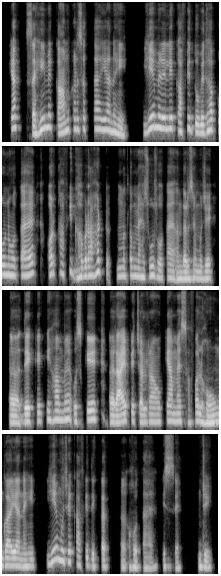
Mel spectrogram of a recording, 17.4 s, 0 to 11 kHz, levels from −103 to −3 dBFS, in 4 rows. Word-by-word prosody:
क्या 230 Hz, +2 st, +6 dB, 0.3 s
सही 140 Hz, -, +3 dB
में 250 Hz, +1 st, 0 dB
काम 155 Hz, +7 st, +2 dB
कर 210 Hz, 0 st, -2 dB
सकता 215 Hz, +1 st, -5 dB
है 215 Hz, -1 st, 0 dB
या 205 Hz, -1 st, +1 dB
नहीं। 145 Hz, -, 0 dB, 0.4 s
ये 210 Hz, +12 st, +3 dB
मेरे 245 Hz, -2 st, +4 dB
लिए 225 Hz, 0 st, +2 dB
काफ़ी 175 Hz, +6 st, -1 dB
दुविधापूर्ण 185 Hz, +3 st, 0 dB
होता 175 Hz, -1 st, -1 dB
है। 190 Hz, +4 st, +2 dB, 0.3 s
और 200 Hz, +3 st, +2 dB
काफ़ी 210 Hz, +3 st, -5 dB
घबराहट 170 Hz, -, 0 dB, 0.2 s
मतलब 165 Hz, +1 st, -3 dB
महसूस 160 Hz, +1 st, -1 dB
होता 135 Hz, -1 st, -5 dB
है 125 Hz, -2 st, 0 dB
अंदर 115 Hz, +1 st, +2 dB
से 125 Hz, +3 st, -2 dB
मुझे 125 Hz, +1 st, -1 dB, 0.3 s
अ, -, -, +3 dB
देख 130 Hz, +3 st, +4 dB
के 150 Hz, -, -1 dB
कि 150 Hz, +3 st, -4 dB
हाँ, 170 Hz, +2 st, +1 dB
मैं 170 Hz, +2 st, +1 dB
अ, -, -, -5 dB
उसके 145 Hz, +5 st, +4 dB, 0.4 s
राय 125 Hz, +3 st, +9 dB
पे 150 Hz, -, +1 dB
चल 130 Hz, -3 st, 0 dB
रहा 135 Hz, +1 st, -1 dB
हूँ, 130 Hz, 0 st, -2 dB
क्या 150 Hz, +1 st, +3 dB
मैं 145 Hz, 0 st, +1 dB
सफल 140 Hz, +1 st, -1 dB
होऊँगा 135 Hz, +4 st, +3 dB
या 135 Hz, -1 st, +4 dB
नहीं। 120 Hz, 0 st, -2 dB, 0.3 s
ये 205 Hz, +9 st, +1 dB
मुझे 215 Hz, -4 st, 0 dB
काफ़ी 155 Hz, -7 st, -6 dB
दिक्कत 120 Hz, -1 st, -4 dB, 0.2 s
अ, 110 Hz, -, -5 dB, 0.2 s
होता 105 Hz, -2 st, -3 dB
है 95 Hz, +3 st, -8 dB
इससे। 115 Hz, -4 st, -5 dB, 0.4 s
जी। 115 Hz, -2 st, -3 dB
150 Hz, 185 wpm, -26 LUFS, 125-185 Hz, 0.4 s, राय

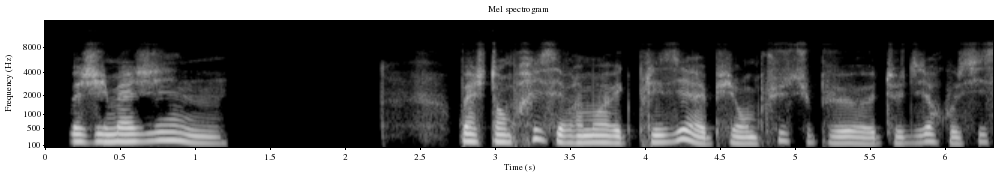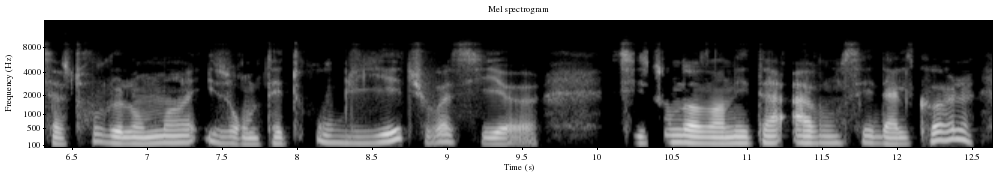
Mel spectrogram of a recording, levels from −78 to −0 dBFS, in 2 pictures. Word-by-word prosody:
Bah, 175 Hz, -, +3 dB
j'imagine. 175 Hz, -3 st, +2 dB, 1.6 s
Bah, 180 Hz, -1 st, +5 dB
je -, -, 0 dB
t'en 165 Hz, -2 st, +3 dB
prie, 230 Hz, +6 st, -1 dB
c'est 165 Hz, -6 st, +2 dB
vraiment 150 Hz, +1 st, +2 dB
avec 145 Hz, -2 st, +2 dB
plaisir 170 Hz, +8 st, +1 dB
et 135 Hz, -, +4 dB
puis, 140 Hz, +4 st, -3 dB
en 135 Hz, -1 st, +2 dB
plus, 185 Hz, +7 st, -7 dB
tu 155 Hz, -, -8 dB
peux, 140 Hz, -3 st, -1 dB
heu, -, -, -2 dB
te 135 Hz, +2 st, -6 dB
dire 155 Hz, +5 st, -3 dB
que 135 Hz, -, -4 dB
si 165 Hz, +6 st, -6 dB
ça 135 Hz, -5 st, -2 dB
se 125 Hz, -, -6 dB
trouve, 170 Hz, -2 st, -8 dB
le 140 Hz, -, +4 dB
lendemain, 145 Hz, +3 st, +1 dB
ils 150 Hz, -6 st, -6 dB
auront 125 Hz, -2 st, -2 dB
peut-être 130 Hz, +1 st, -5 dB
oublié 155 Hz, +4 st, -2 dB
tu -, -, -5 dB
vois? -, -, -2 dB
Si, 130 Hz, -4 st, -3 dB
heu, -, -, -3 dB, 0.5 s
s'ils 140 Hz, -, -6 dB
sont 160 Hz, -, -4 dB
dans 145 Hz, -3 st, +6 dB
un 135 Hz, 0 st, +5 dB
état 140 Hz, +1 st, +2 dB
avancé 145 Hz, 0 st, 0 dB
d'alcool 180 Hz, -, 0 dB
150 Hz, 195 wpm, -22 LUFS, 140-170 Hz, 1.6 s, dans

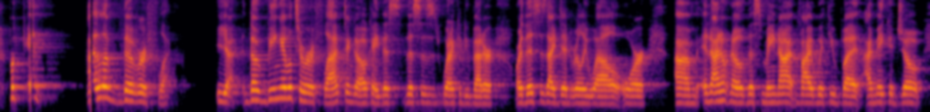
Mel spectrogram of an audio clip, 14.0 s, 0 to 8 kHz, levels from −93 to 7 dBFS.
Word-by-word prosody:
Book 270 Hz, 0 st, +1 dB
it 285 Hz, 0 st, -2 dB, 0.8 s
I 255 Hz, -, +7 dB
love 275 Hz, 0 st, +3 dB
the 210 Hz, -3 st, +3 dB
reflect 185 Hz, -6 st, -3 dB, 0.6 s
Yeah. 195 Hz, -1 st, -1 dB, 0.2 s
The 225 Hz, 0 st, +2 dB
Being 245 Hz, +3 st, -2 dB
able 265 Hz, 0 st, +6 dB
to 265 Hz, -, -1 dB
reflect, 185 Hz, -2 st, 0 dB
and 195 Hz, -2 st, -4 dB
go, 165 Hz, -3 st, +1 dB
"Okay, 165 Hz, -2 st, -2 dB
this 165 Hz, +1 st, -4 dB
this 175 Hz, 0 st, -2 dB
is 170 Hz, -1 st, -11 dB
'What 165 Hz, -, +2 dB
I 160 Hz, -, +2 dB
could 170 Hz, +1 st, -12 dB
do 160 Hz, 0 st, -13 dB
better,' 150 Hz, -1 st, +1 dB, 0.3 s
or 170 Hz, -, +2 dB
this 185 Hz, +2 st, -1 dB
is 190 Hz, 0 st, -8 dB
'I 175 Hz, -2 st, +5 dB
did 165 Hz, 0 st, -2 dB
really 160 Hz, 0 st, -1 dB
well,' 150 Hz, -1 st, 0 dB
or, 155 Hz, -1 st, -1 dB, 0.4 s
um" 165 Hz, -1 st, +2 dB
and 190 Hz, +1 st, -1 dB
I 195 Hz, +1 st, +7 dB
don't 215 Hz, 0 st, 0 dB
know, 175 Hz, -2 st, +2 dB
this 175 Hz, +1 st, -4 dB
may 175 Hz, 0 st, -1 dB
not 180 Hz, 0 st, +4 dB
vibe 170 Hz, -1 st, +2 dB
with 170 Hz, 0 st, -6 dB
you, 175 Hz, -1 st, -10 dB
but 160 Hz, -2 st, +1 dB
I 165 Hz, -, +1 dB
make 180 Hz, +2 st, -5 dB
a 175 Hz, -1 st, -8 dB
joke, 170 Hz, 0 st, 0 dB
175 Hz, 200 wpm, -22 LUFS, 165-190 Hz, 0.8 s, I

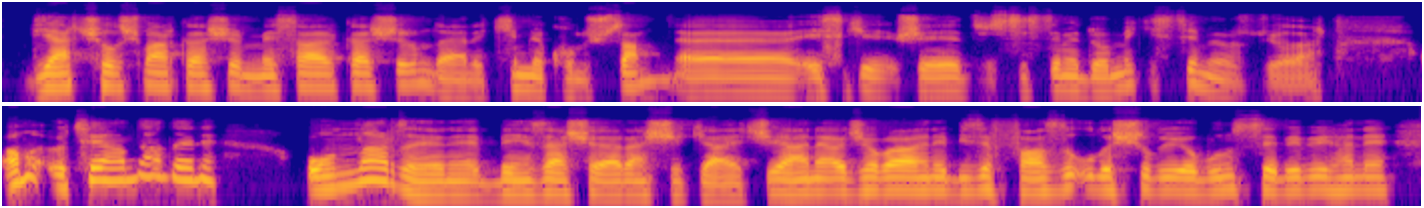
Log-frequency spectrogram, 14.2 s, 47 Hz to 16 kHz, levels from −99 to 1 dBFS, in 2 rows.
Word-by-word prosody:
Diğer 125 Hz, +1 st, +4 dB
çalışma 135 Hz, 0 st, 0 dB
arkadaşlarım, 130 Hz, -2 st, -1 dB
mesai 110 Hz, +4 st, -1 dB
arkadaşlarım 130 Hz, +4 st, -1 dB
da, -, -, -1 dB
yani, 85 Hz, -1 st, -7 dB
kimle 115 Hz, -2 st, -5 dB
konuşsam, 125 Hz, -, -3 dB
eee, 100 Hz, 0 st, -1 dB
eski 100 Hz, 0 st, -6 dB
şeye 105 Hz, 0 st, -1 dB
sisteme 110 Hz, -3 st, -6 dB
dönmek 115 Hz, +7 st, -6 dB
istemiyoruz 95 Hz, -, -9 dB
diyorlar -, -, -9 dB, 0.5 s
ama -, -, +5 dB
öte 150 Hz, +9 st, +3 dB
yandan 220 Hz, +5 st, +1 dB
da, 230 Hz, -, +3 dB
hani, 220 Hz, -1 st, 0 dB, 0.4 s
onlar 175 Hz, +10 st, +4 dB
da 130 Hz, -, +1 dB
hani 100 Hz, -3 st, -1 dB
benzer 110 Hz, 0 st, +2 dB
şeylerden 100 Hz, -1 st, +3 dB
şikâyetçi. 100 Hz, 0 st, 0 dB
Yani, 115 Hz, +1 st, +3 dB
acaba, 125 Hz, +2 st, +5 dB
hani, 125 Hz, -1 st, -2 dB
bize 120 Hz, +3 st, -2 dB
fazla 120 Hz, +3 st, +1 dB
ulaşılıyor 130 Hz, -3 st, +1 dB
bunun 125 Hz, +3 st, -3 dB
sebebi, 130 Hz, 0 st, -1 dB
hani, 130 Hz, 0 st, -4 dB
120 Hz, 150 wpm, -23 LUFS, 105-135 Hz, 0.5 s, ama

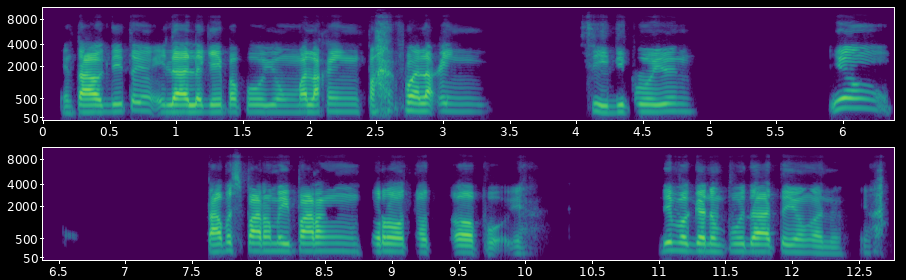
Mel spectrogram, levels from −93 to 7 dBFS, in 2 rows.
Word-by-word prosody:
yung 150 Hz, +2 st, -15 dB
tawag 165 Hz, 0 st, +8 dB
dito? 175 Hz, +4 st, -3 dB
Yung 190 Hz, -2 st, -5 dB
ilalagay 165 Hz, 0 st, +5 dB
pa 170 Hz, 0 st, -4 dB
po 170 Hz, 0 st, -7 dB
yung 165 Hz, -1 st, -8 dB
malaking 170 Hz, +1 st, 0 dB
parang -, -, -3 dB
malaking 185 Hz, -3 st, 0 dB, 0.7 s
CD 160 Hz, -3 st, -5 dB
po 175 Hz, -1 st, -3 dB
yun. 180 Hz, 0 st, -4 dB, 1.0 s
Yung 255 Hz, -2 st, -2 dB, 1.3 s
Tapos 175 Hz, +4 st, +2 dB
parang 185 Hz, -1 st, +3 dB
may 185 Hz, -, +2 dB
parang 185 Hz, -1 st, +1 dB
torotot. 175 Hz, -2 st, -1 dB
Opo, 160 Hz, -, -1 dB
yu -, -, -12 dB, 1.0 s
di -, -, -3 dB
ba 190 Hz, -, +2 dB
ganun 180 Hz, -1 st, +2 dB
po 180 Hz, +2 st, -8 dB
dati 175 Hz, -1 st, +2 dB
yung 160 Hz, -1 st, -5 dB
ano, 140 Hz, -2 st, -9 dB, 0.2 s
yung -, -, -22 dB
175 Hz, 140 wpm, -21 LUFS, 165-185 Hz, 1.3 s, tawag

